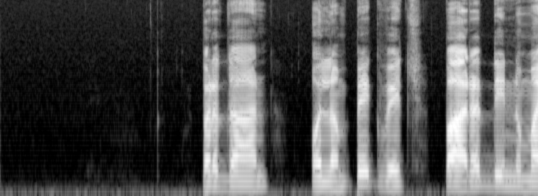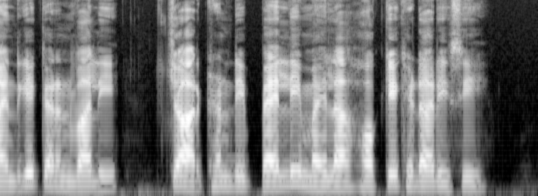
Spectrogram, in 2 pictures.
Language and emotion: Punjabi, neutral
